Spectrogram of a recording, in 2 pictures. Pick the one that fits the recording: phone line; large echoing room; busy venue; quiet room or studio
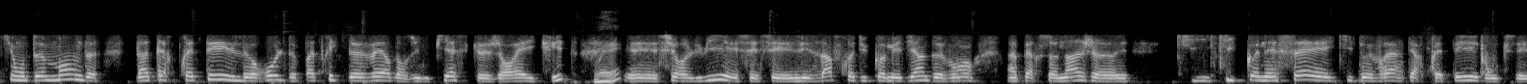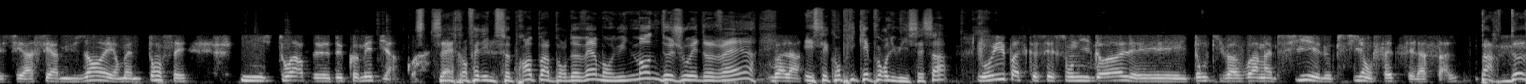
phone line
